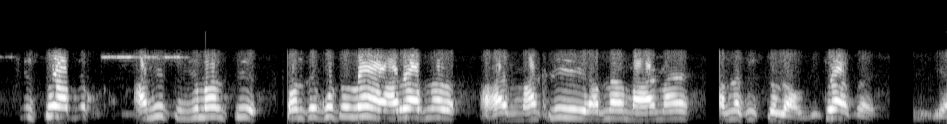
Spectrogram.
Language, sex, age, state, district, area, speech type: Assamese, male, 60+, Assam, Kamrup Metropolitan, urban, conversation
